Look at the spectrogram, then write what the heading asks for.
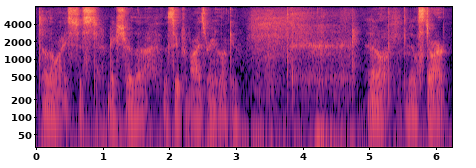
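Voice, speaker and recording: Man playing a deep, gravelly, jaded factory slacker. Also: level tone, a little slow, fairly bright tone, a little hiss or hum, heavily acted. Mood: laid-back, sly. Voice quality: gravelly, low, partly whispered. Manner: rambling, hesitant drawl with sardonic asides. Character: jaded, boozy, sleazy factory worker training a recruit. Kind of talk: ASMR roleplay.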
